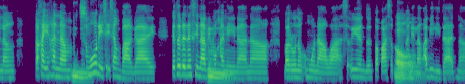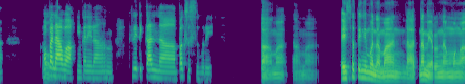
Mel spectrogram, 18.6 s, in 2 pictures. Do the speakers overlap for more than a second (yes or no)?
no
